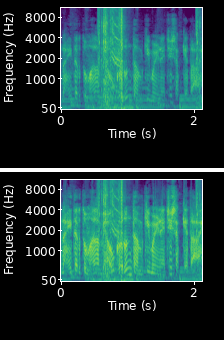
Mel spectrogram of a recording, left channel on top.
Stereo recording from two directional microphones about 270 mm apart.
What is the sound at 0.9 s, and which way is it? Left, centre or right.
Speech, right.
